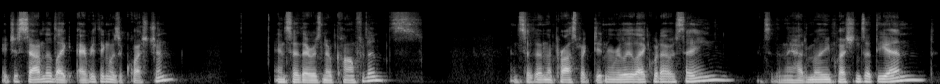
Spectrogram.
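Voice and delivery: every sentence ending on a questioning rise; unsure upspeak, statements turned into questions. Shown as a demonstration. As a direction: lift the end of each phrase like a question. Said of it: "ended all of my sentences with upspeak".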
